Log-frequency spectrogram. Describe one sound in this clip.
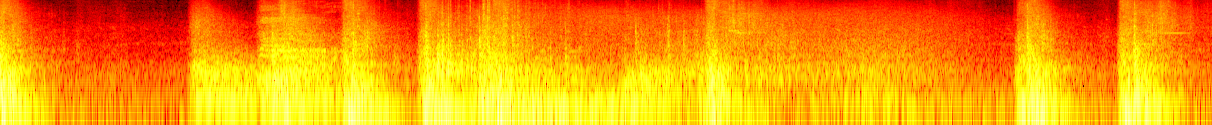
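A tree creaks and crashes to the ground.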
